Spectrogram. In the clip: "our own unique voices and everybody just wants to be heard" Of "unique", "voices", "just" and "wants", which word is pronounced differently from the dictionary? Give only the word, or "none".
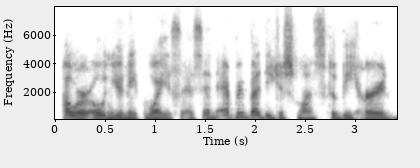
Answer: voices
